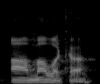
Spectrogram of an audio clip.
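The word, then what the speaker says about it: amalaka: Are there any alternate pronunciations? There's just the one. Amalika.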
